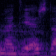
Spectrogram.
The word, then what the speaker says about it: Nadeshda: Nadjeschda Brennicke, habe ich es richtig ausgesprochen? Nadjeschda, ja, freut mich.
